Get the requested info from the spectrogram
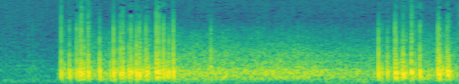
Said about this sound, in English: The joy of the New Year's Eve fireworks, often short-lived.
